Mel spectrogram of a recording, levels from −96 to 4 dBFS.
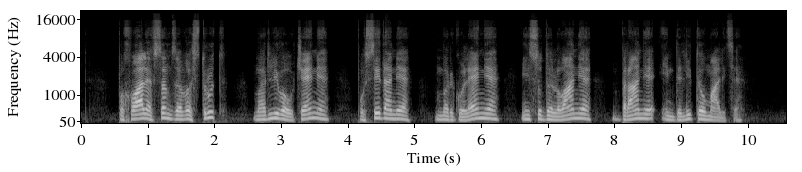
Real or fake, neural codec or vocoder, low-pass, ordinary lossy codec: fake; vocoder, 44.1 kHz, 128 mel bands, Pupu-Vocoder; 19.8 kHz; Opus, 16 kbps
